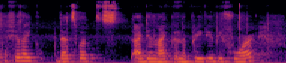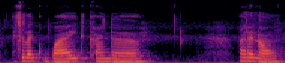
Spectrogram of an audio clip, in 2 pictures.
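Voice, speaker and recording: A woman's voice: mid-range voice, slight background noise. A young woman from Russia with a Russian accent, chatting casually and thinking aloud as she shows off her cross-stitch haul at a table. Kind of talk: casual show-and-tell haul. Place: indoors at a table.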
